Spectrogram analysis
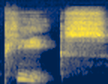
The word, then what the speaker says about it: peaks: the Peaks Peaks Peaks should try to move your tongue back a little bit we move your tongue up a little bit more Peaks Peaks that's good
